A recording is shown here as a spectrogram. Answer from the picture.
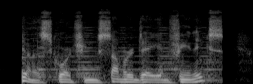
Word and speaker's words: Phoenix: Phoenix. So, of course, you heard that ph as an F, just like with phone. Fe Phoenix. Nyx. So, you have that ks together.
